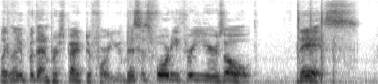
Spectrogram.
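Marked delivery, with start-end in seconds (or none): 1.5-4.4 very loud, very high, drawn-out, slow shout. Talking about a forty-three-year-old album, shouting. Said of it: "I'm sorry, I'm shouting".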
